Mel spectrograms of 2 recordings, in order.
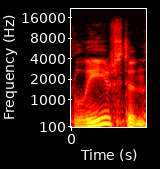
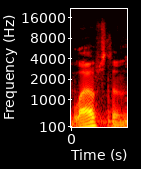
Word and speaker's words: Leaveston: So it's Leaveston Station. I've been calling it Leveston Station for years. I've been saying it wrong all this time.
